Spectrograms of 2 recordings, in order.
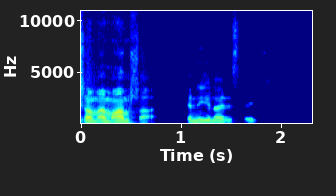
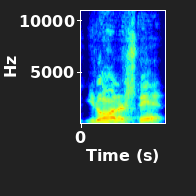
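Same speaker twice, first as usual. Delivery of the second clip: raised, forceful retelling of a stern order; a big man putting his foot down, louder; firm retold outburst; 6 semitones higher, 9 dB louder than usual. Don refusing the Army recruiters, forceful raised voice.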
